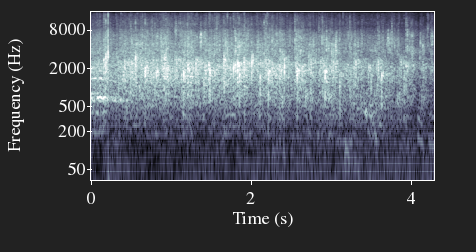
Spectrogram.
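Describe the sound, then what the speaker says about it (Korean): Steady, dense applause from an audience at a Democratic Party youth members' rally fills the whole stretch, loud and even without a break. "큰 박수 부탁드리도록 하겠습니다"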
